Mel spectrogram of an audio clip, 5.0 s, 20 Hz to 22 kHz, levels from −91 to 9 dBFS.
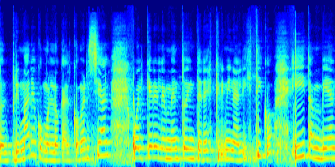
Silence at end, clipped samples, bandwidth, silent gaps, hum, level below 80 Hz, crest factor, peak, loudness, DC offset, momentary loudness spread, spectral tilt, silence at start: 0 s; under 0.1%; 18 kHz; none; none; -58 dBFS; 16 dB; -6 dBFS; -22 LUFS; under 0.1%; 3 LU; -4 dB/octave; 0 s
